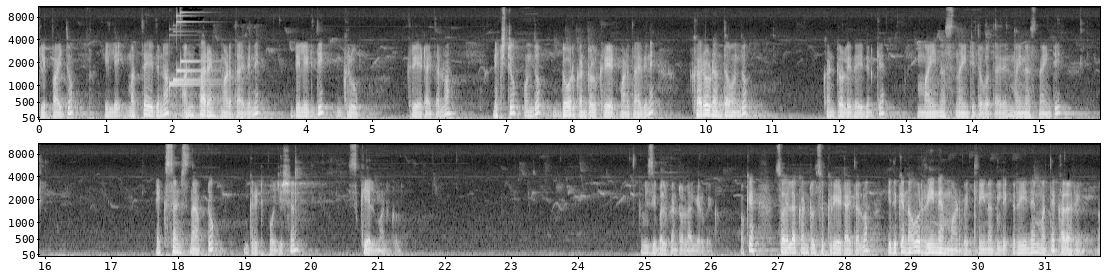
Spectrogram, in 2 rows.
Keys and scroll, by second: 3.0 shift+p, 4.2 Delete, 6.7 Delete, 10.2 w, 10.9 w, 12.0 e, 13.8 -, 14.2 Return, 15.2 w, 15.5 space, 17.3 w, 18.0 x, 19.4 space, 20.3 r, 22.5 w, 23.7 r.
